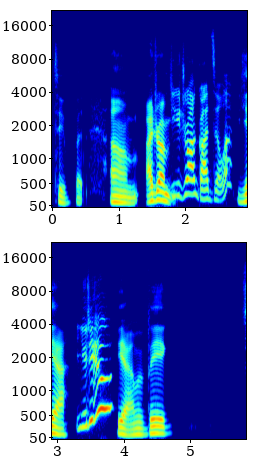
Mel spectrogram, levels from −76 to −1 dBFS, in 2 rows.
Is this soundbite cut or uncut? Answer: uncut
